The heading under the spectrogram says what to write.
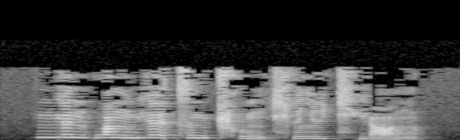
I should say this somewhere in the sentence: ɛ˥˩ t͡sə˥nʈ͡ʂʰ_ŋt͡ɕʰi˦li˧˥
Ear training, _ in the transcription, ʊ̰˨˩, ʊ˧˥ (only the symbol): ʊ̰˨˩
